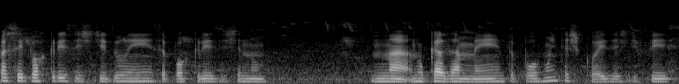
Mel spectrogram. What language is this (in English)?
Portuguese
